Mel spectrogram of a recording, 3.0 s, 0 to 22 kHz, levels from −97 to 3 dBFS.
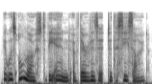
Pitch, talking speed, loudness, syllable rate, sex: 195 Hz, 215 wpm, -16 LUFS, 5.2 syllables/s, female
